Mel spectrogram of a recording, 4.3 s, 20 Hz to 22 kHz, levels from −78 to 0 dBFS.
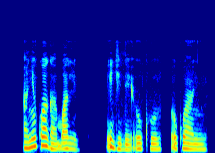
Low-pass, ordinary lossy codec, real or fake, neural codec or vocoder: none; none; real; none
